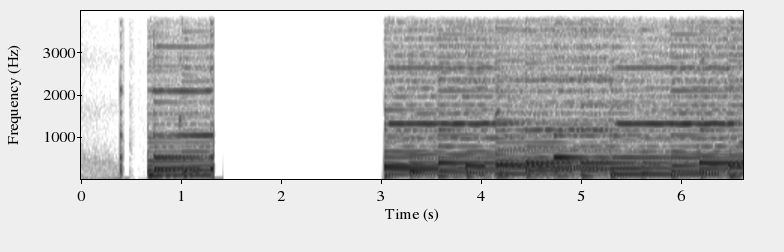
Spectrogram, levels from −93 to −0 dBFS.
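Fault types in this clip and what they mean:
Comfort noise in place of the background: In 0.00 to 0.40 s and 0.49 to 0.67 s, the quiet background, sitting about 35 dB and about 43 dB below the loudest sound, is replaced by a smoother synthetic noise that drops the level by about 7 dB and about 10 dB. This is likely discontinuous transmission, with the receiver synthesising noise during pauses. Above the 4 kHz ceiling of the narrowband call path, both the real background and this filler are absent.
Audio dropout to silence: From 1.33 s to 3.04 s, a stretch of 1.71 s, the sound cuts off abruptly and is replaced by silence, with no room tone or noise floor at all. It then resumes just as suddenly. This points to a likely loss of the input signal, such as a broken link or a momentary mute, while recording continued and wrote silence. Whatever sounded during that interval is unrecoverable.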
